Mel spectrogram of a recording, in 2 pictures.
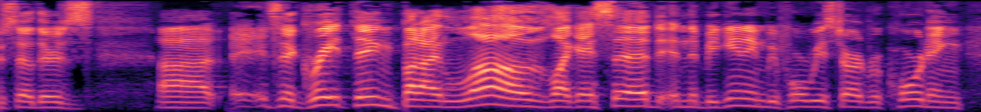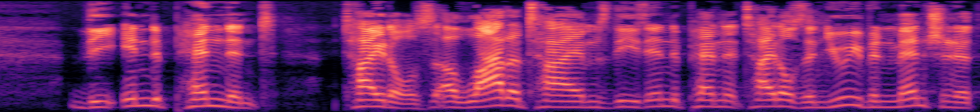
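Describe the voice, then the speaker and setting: Male radio host, upbeat and chatty, slightly high register, close dry sound. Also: dry recording. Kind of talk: interviewing and reading sponsor spots.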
